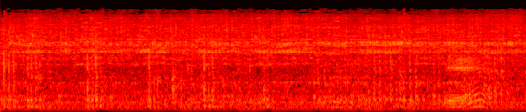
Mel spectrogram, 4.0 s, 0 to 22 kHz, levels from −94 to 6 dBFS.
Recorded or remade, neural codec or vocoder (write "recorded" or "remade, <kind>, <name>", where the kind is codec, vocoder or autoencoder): recorded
